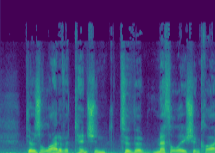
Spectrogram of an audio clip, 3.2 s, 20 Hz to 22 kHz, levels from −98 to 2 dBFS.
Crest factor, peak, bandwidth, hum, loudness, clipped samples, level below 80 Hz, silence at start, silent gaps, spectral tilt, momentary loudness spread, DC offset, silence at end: 16 dB; -6 dBFS; 19 kHz; none; -22 LUFS; under 0.1%; -38 dBFS; 0 s; none; -5 dB/octave; 5 LU; under 0.1%; 0 s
